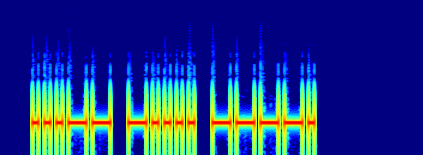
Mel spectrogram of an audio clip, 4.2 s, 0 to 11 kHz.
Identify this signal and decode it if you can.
Morse code, heard as a keyed tone, about 20 wpm, 700 Hz. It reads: 369
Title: Numbers - 3-Digit 20wpm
